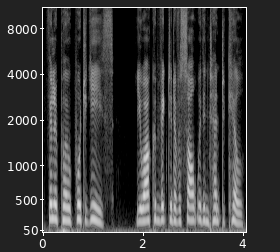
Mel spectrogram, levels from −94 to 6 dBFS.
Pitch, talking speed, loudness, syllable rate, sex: 185 Hz, 160 wpm, -19 LUFS, 6.1 syllables/s, female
